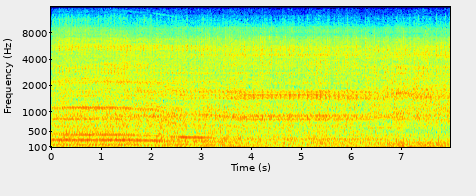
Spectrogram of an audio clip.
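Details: Kubota M6060 tractor diesel that bogged when warm from a fuel problem, after priming the lift pump and water separator and bleeding air: cranks briefly, then a steady diesel clatter at an even idle.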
